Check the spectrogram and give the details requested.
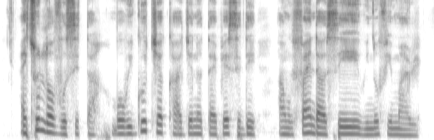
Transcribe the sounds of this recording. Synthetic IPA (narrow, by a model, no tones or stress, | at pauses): aɪtʰulɔvositabɔwiɡot͡ʃʰɛkʰad͡ʒɛnɔ̃taɪpɛside | ãnwifãɪ̃ndaʊtsewinofimaɹi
